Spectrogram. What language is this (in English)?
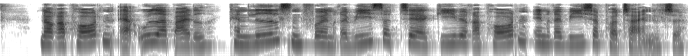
Danish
